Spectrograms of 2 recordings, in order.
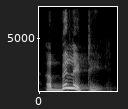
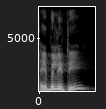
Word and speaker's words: ability: So, the right way of pronouncing this word is ability, not ability. When you say ability, the stress is on the first syllable, but it is ability. When you stress this syllable, this vowel gets weakened, and so ability.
